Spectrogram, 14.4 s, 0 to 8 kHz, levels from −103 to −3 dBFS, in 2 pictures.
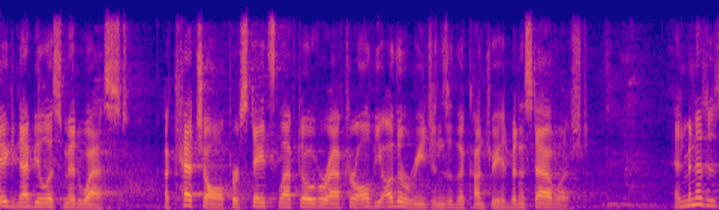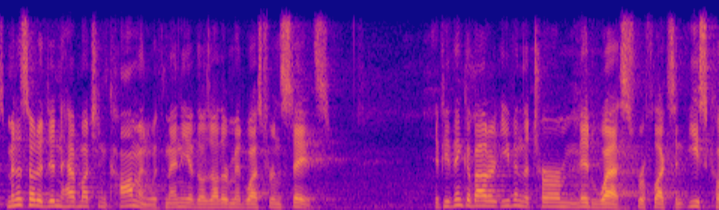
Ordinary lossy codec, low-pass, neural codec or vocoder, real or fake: Opus, 64 kbps; 7.2 kHz; none; real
